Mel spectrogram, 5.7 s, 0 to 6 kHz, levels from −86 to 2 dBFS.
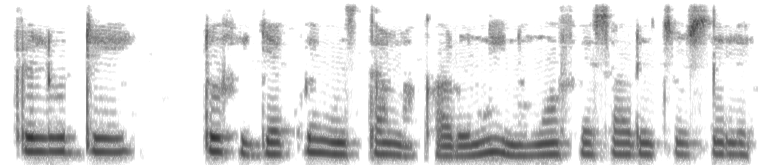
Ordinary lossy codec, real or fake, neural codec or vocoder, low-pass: none; real; none; 5.4 kHz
